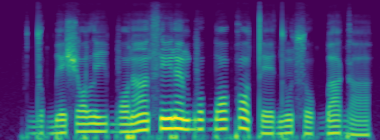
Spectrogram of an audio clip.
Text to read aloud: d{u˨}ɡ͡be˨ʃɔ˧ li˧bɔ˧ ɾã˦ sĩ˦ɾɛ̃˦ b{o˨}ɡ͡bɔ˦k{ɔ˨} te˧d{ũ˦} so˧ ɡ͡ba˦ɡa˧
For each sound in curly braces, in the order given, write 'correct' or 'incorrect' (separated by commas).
incorrect, incorrect, incorrect, incorrect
